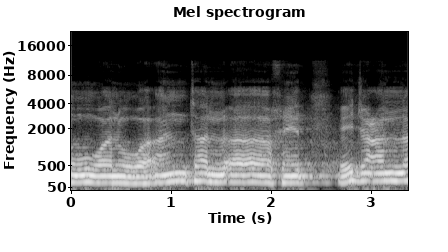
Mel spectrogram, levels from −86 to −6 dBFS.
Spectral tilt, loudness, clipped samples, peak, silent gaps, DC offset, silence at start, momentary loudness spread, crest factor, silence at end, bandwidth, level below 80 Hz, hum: -9 dB/octave; -18 LUFS; under 0.1%; -8 dBFS; none; under 0.1%; 0 s; 5 LU; 8 dB; 0 s; 6.4 kHz; -52 dBFS; none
